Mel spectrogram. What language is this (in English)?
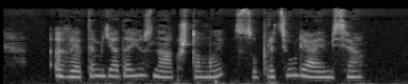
Belarusian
